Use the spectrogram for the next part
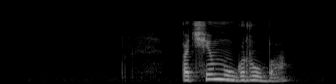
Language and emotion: Russian, angry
